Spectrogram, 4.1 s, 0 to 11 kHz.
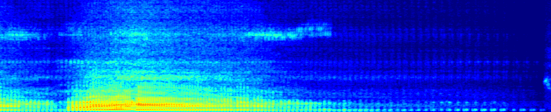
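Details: Dax 125 Spigaou with new stock-style stainless exhaust and new intake manifold: sharp rev to a loud raspy bark, falling back to a slow single-cylinder putter; louder than the old pipe but bearable, runs fine, main jet to lower, idle to raise.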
